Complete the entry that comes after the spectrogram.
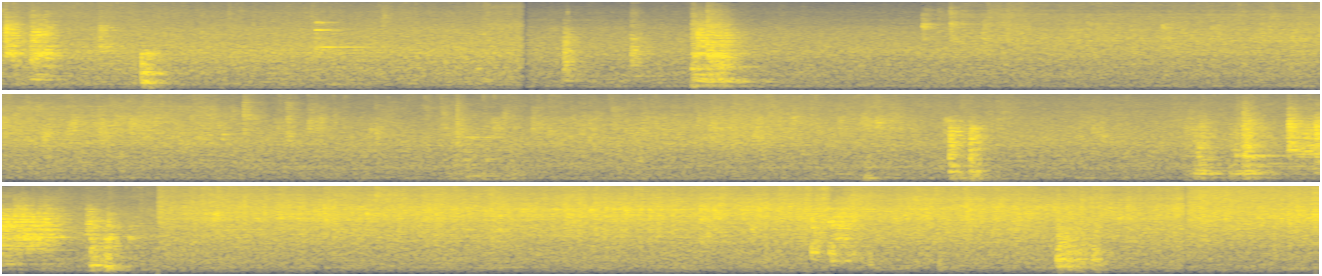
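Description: Food sizzling in hot oil in a wok, with scattered sharp clanks of metal utensils against the pan. The sizzle grows louder about two-thirds of the way through.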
